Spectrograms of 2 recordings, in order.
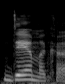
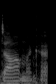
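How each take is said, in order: First: The first syllable sounds like 'dam'. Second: The first syllable sounds like 'dom'. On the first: The speaker calls it right. "my name is pronounced Damica" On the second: The speaker calls it wrong. "weasel their way out of it"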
